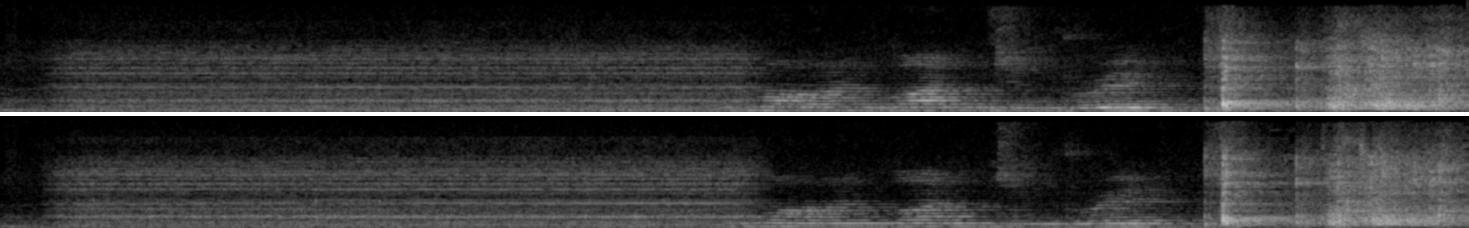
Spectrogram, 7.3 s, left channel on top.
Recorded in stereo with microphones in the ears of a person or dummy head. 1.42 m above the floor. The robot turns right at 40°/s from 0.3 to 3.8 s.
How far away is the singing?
About 1.5 m.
